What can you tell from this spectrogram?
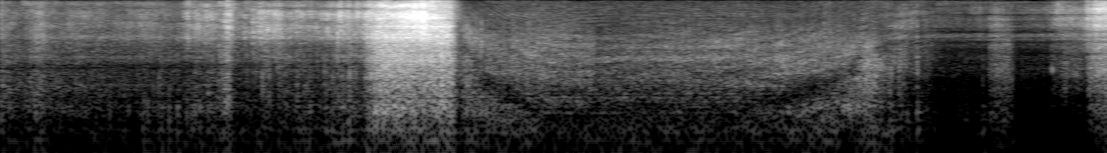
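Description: Victor oxy-acetylene cutting torch with a scarfing tip hissing as it cuts the shipping container's corrugated steel wall, with one louder rush lasting about a second near the middle. The hiss drops off near the end.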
